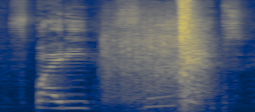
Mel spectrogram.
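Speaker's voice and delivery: high, loud, stretched-out outburst; dramatic exclamation. Pretend. Host recapping Spidey's breakdown, dramatic drawn-out cry. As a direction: hit it loud and draw out the verb.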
